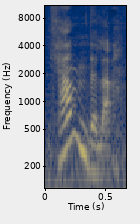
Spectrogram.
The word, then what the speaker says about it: Candela: Candela. Candela. In Swedish. Okay, Candela. But we don't really care how you pronounce it as long as you know about it and know about the boat.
